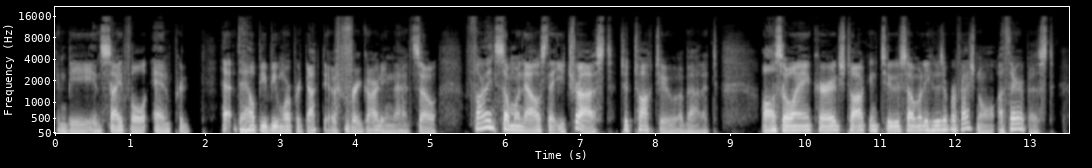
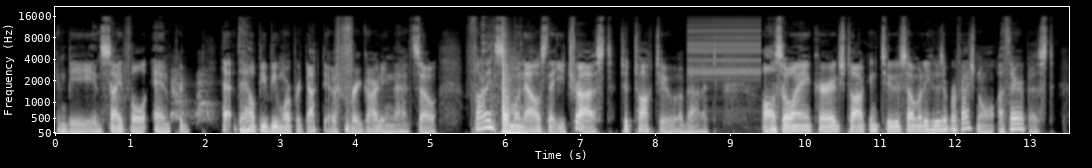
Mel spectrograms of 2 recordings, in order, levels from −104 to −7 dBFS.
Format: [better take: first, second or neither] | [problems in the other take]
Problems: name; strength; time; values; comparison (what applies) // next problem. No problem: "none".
first | dog barking; faint; at 1.5 s; peak 15 dB below the speech // door banging; loud; at 6 s; peak 3 dB above the speech // doorbell; faint; from 8.5 to 9.5 s; peak 15 dB below the speech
